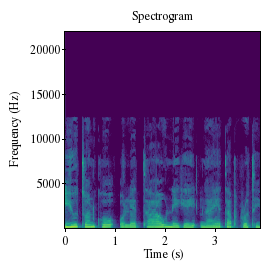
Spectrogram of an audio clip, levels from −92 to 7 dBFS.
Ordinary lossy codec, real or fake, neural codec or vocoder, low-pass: AAC, 32 kbps; real; none; 19.8 kHz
